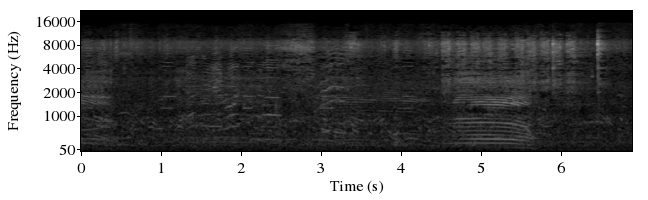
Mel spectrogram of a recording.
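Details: At a Karapan Sapi bull race on Sapudi Island, a short, fairly low moo lasting about a second rises out of steady crowd noise and murmuring voices. A sharp knock follows just after.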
